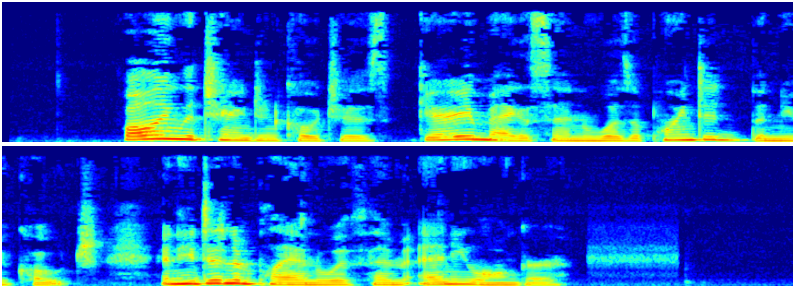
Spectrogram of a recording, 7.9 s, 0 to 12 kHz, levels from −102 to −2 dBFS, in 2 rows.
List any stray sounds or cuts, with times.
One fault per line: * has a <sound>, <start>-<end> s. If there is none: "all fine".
all fine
